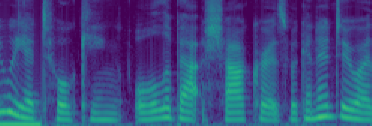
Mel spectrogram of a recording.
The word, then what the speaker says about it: chakra: it's probably good to know what is a chakra for those that haven't some people call them chakras as well there's all different pronunciations yeah look chakra is actually the correct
